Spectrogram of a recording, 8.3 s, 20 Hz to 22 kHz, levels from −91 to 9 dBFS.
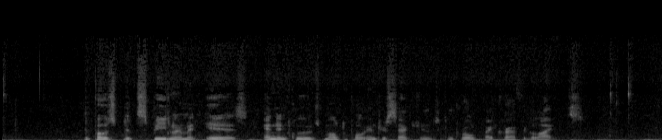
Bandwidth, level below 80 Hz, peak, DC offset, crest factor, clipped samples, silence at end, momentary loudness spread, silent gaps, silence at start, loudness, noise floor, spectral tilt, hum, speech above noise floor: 16.5 kHz; -62 dBFS; -24 dBFS; under 0.1%; 22 dB; under 0.1%; 0 s; 17 LU; none; 0.05 s; -46 LUFS; -66 dBFS; -6 dB/octave; none; 21 dB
